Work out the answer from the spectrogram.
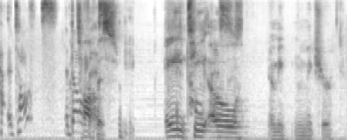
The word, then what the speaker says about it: Atophus: So the question still stands: do we go for The, Adolphus? Adolphus? Atophus. A-T-O. Let me make sure. Like Apophis, but with a T, as in the god.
